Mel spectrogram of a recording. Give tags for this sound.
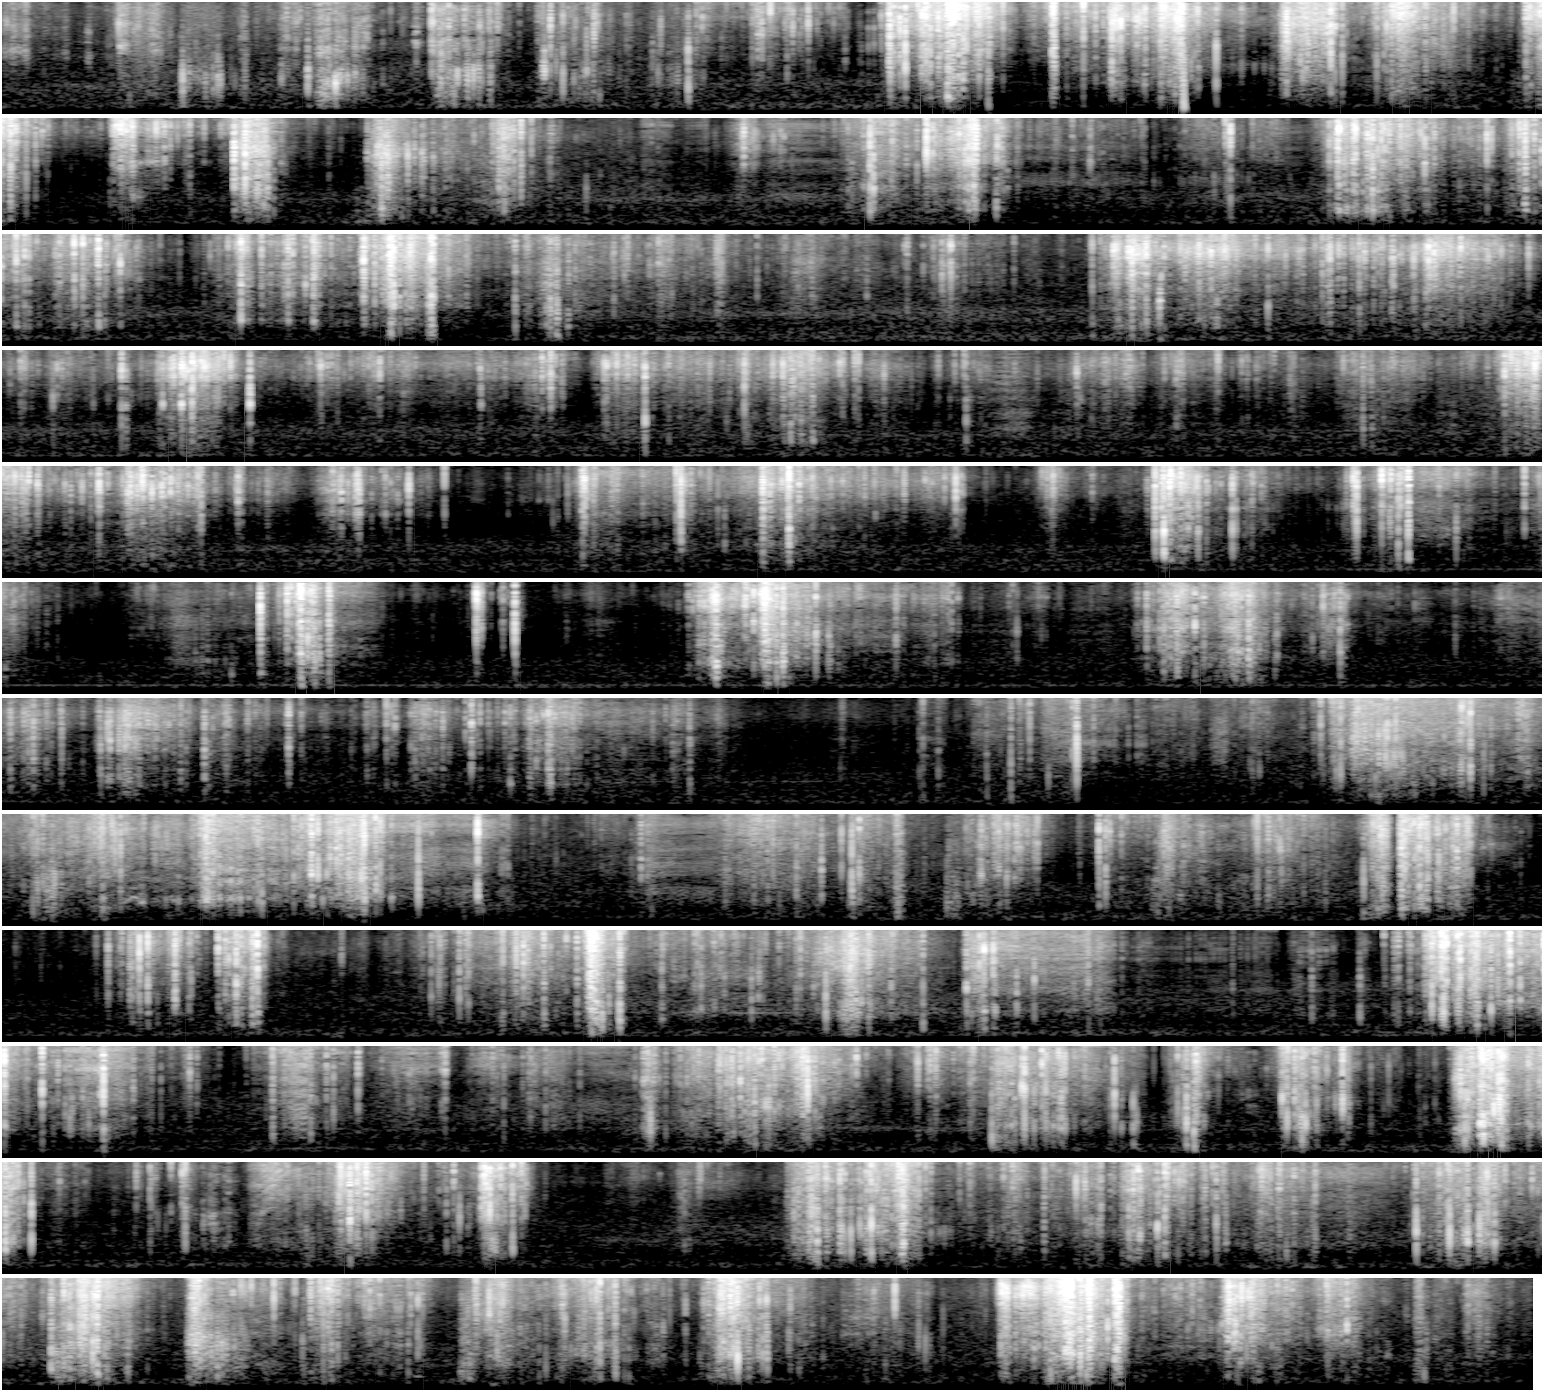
winter
Ice
cracks
frozen
cracking

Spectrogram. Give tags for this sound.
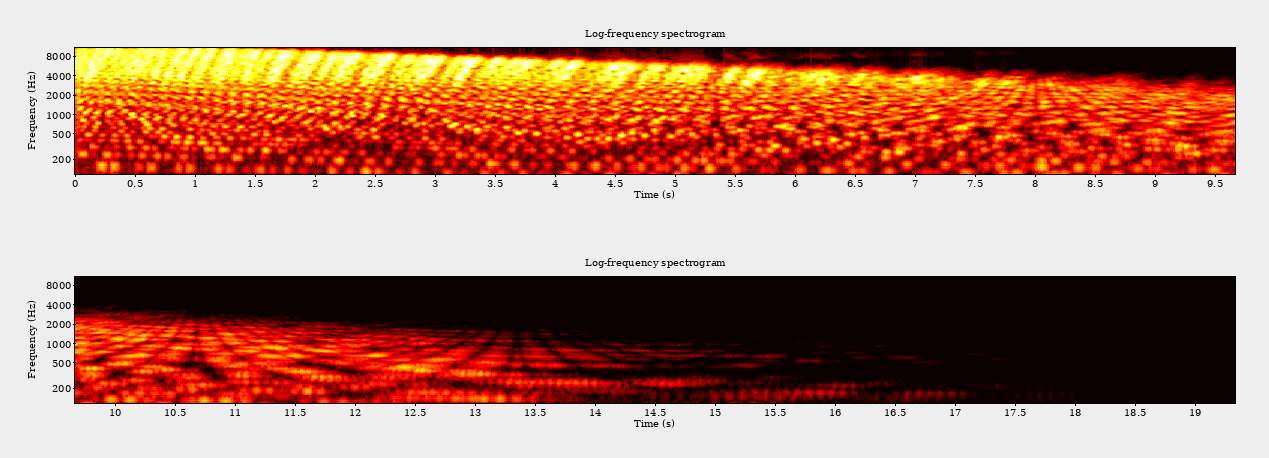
Fall
Destruction
Landing
Crash

